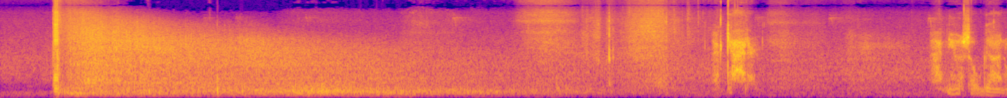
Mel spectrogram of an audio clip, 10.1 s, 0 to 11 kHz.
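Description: A single sharp, loud 7mm rifle shot is fired at a doe about 400 yards away in a bean field. The shot cracks close, then a long rumbling echo rolls off and fades, followed by faint rustling and brief talk.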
